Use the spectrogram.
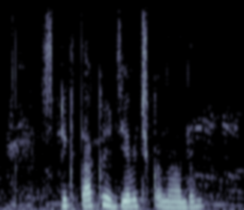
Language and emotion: Russian, neutral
